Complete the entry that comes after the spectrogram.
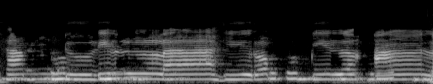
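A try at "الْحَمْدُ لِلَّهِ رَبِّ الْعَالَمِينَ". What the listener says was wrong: Nah, jangan di e kan. Rabbil alamin.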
